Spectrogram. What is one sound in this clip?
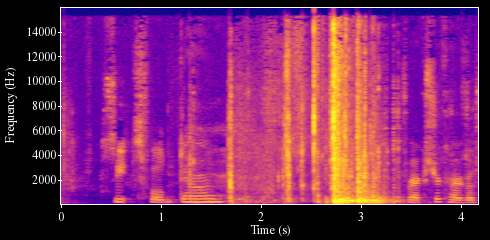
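A car seat folds down with a thud.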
